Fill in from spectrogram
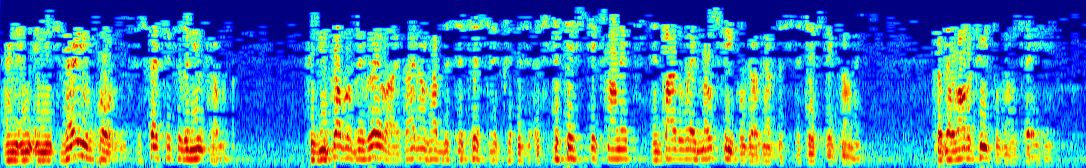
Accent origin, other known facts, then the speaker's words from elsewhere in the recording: England, United Kingdom; moved away; you probably realize I'm not from Ohio. I'm from England. Yeah, I'm from England.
